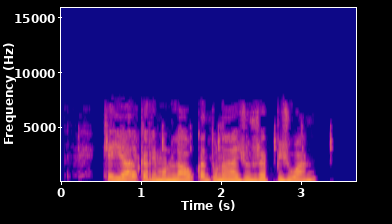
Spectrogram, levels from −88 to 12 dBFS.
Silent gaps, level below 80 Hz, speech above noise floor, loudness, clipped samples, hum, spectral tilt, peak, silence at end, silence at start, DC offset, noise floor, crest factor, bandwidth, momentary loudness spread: none; -56 dBFS; 31 dB; -17 LUFS; under 0.1%; none; -7 dB/octave; -2 dBFS; 0.5 s; 0.55 s; under 0.1%; -48 dBFS; 16 dB; 7.4 kHz; 7 LU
